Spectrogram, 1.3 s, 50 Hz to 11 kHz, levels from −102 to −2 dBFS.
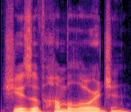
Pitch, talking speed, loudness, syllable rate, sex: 115 Hz, 230 wpm, -15 LUFS, 6.6 syllables/s, male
